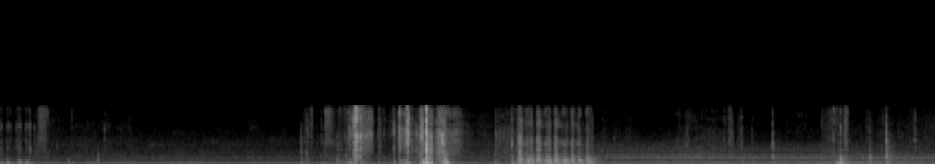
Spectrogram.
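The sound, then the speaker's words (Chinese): A ballpoint pen scribbles across paper, rapidly drawing many straight lines and forcefully filling in a square: soft scratching throughout with louder bursts of rapid, rough back-and-forth strokes in the middle and one short stroke near the end. No one speaks. “我现在在换一支笔，我现在拿的是一支原子笔，我来画一些圈圈，快速涂了很多的直线。用力的涂了一个方块，”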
